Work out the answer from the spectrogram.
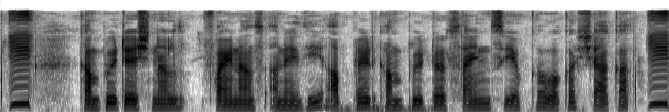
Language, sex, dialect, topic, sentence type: Telugu, male, Southern, banking, statement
